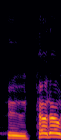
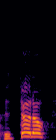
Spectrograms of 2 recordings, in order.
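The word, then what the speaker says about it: Huitoto: can pronounce this the who Toto children it's spelled h-u-i-t-o-t or who Turtle they were age 13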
